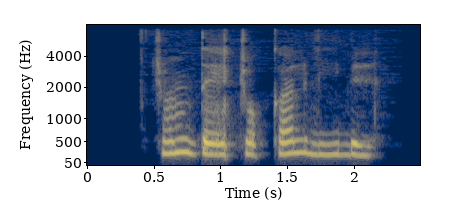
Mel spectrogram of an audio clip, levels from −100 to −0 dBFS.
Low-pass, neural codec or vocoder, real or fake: 7.2 kHz; none; real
